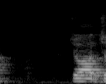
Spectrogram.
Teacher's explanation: আমার তো মনে হচ্ছে দাঁতের গোড়ার দিকে গিয়ে লাগছে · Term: তালব্য ব্যঞ্জন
